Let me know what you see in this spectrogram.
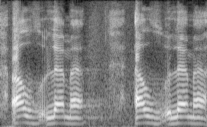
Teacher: حمزہ پتلا اور ضا موٹا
